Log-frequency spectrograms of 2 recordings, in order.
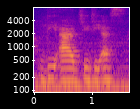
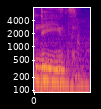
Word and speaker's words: Diggs: Because it's spelled like D I G G S. D's. Diggs? – No, it's, no, it's pronounced, pronounced Deeds.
